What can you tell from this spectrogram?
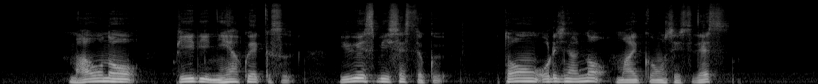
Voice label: maono pd200xs original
